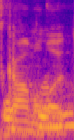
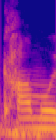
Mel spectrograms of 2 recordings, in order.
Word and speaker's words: Kamala: you think Kamala is better than Trump it's Kamala do you not know how to say ITA removing his mommy never taught you literacy huh mommy not present gr up criminal accusations what can comma do better than Trump Justice thank you so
